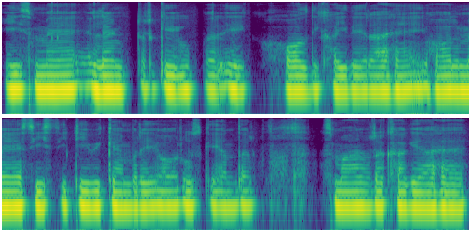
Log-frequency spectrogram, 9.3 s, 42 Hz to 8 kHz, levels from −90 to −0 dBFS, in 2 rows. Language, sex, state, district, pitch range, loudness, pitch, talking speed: Hindi, male, Himachal Pradesh, Shimla, 125-135 Hz, -15 LUFS, 130 Hz, 135 wpm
